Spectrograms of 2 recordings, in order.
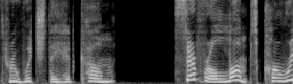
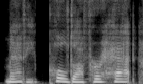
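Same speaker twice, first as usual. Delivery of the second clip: usual speaking voice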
